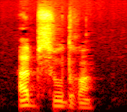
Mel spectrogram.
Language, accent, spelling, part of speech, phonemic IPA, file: French, France, absoudre, verb, /ap.sudʁ/, LL-Q150 (fra)-absoudre.wav
- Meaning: to absolve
